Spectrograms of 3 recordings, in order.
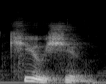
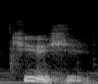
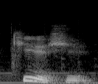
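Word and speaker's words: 九州: is pronounced it's called Kyushu Kyushu you should see that I'm not really rounding my lips if you listen to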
